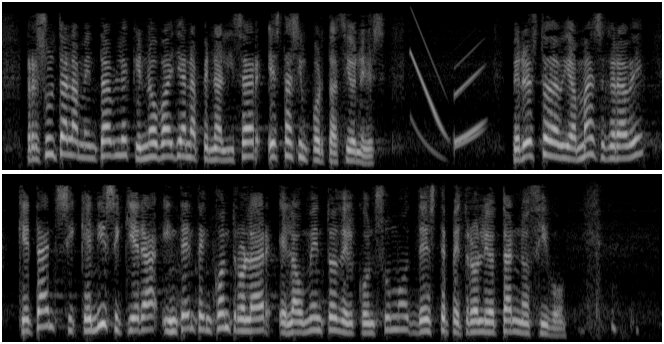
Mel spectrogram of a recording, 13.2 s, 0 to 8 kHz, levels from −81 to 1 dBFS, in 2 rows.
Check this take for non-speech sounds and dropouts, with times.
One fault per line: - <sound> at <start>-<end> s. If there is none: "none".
- chirp at 4.1-4.9 s
- laugh at 12.3-13.0 s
